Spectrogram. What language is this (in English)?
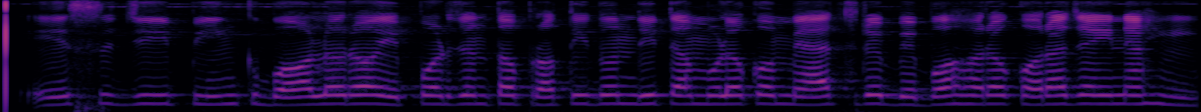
Odia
